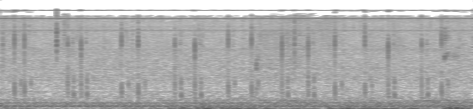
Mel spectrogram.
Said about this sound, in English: Too bad it's raining.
